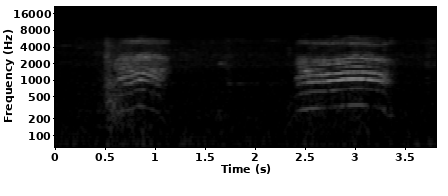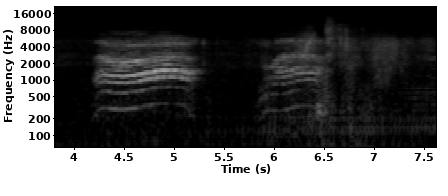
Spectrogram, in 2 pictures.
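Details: Angora cat meowing as it looks for its mate: four drawn-out, wavering, tonal meows spaced about one and a half to two seconds apart, the third loudest and longest, against a quiet background.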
